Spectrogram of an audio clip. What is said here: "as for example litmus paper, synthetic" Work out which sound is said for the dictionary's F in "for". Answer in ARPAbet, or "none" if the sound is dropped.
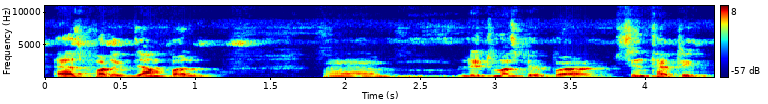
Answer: P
